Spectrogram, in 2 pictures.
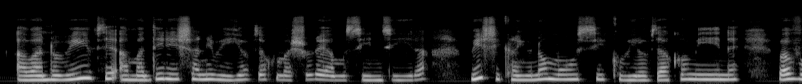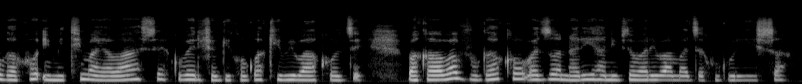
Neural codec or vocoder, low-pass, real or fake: none; 9.9 kHz; real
